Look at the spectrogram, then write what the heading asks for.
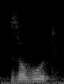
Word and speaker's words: зовут: If we would read this word, we would read зовут. However, in Russian language, if you got non-emphasized o, we pronounce it as a. Зовут.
